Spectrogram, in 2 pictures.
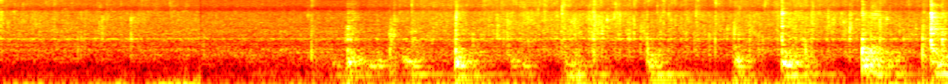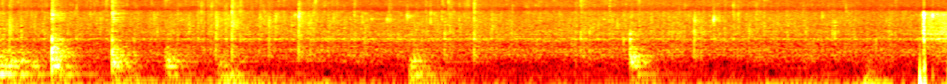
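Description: Sliced onion and whole spices sizzling in hot oil in a metal kadhai while a metal spatula stirs them, scraping and clicking against the pan through the middle. One sharp knock comes near the end.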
